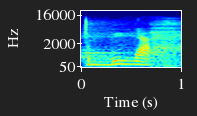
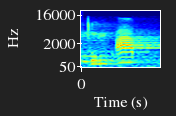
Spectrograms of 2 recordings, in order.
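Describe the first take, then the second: First: It is said in three syllables, ending in ah. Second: It is said in two syllables, ending in t. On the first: "Wong mbah-mbah iki lho nek muni Jumat iku jemuah" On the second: "wong Jawa biyen gak iso muni Jumat"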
